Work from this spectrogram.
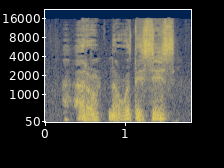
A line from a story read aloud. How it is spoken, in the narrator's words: Mason gasped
